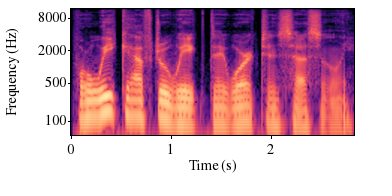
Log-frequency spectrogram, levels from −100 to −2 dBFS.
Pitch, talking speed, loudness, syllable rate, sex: 100 Hz, 150 wpm, -18 LUFS, 4.4 syllables/s, male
